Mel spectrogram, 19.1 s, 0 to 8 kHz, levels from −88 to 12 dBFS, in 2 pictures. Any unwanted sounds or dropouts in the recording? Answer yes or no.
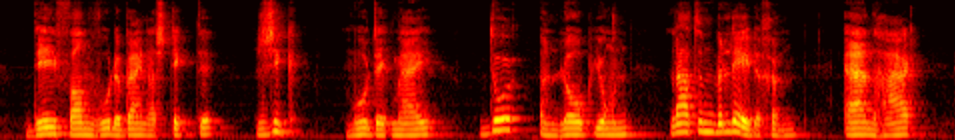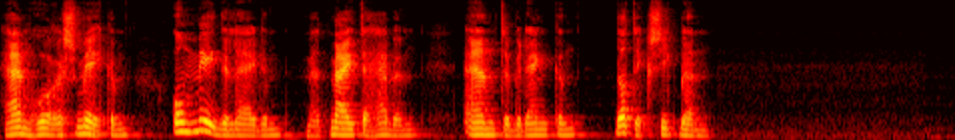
no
